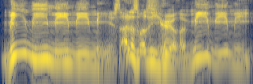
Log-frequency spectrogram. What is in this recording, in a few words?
mimimi, german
